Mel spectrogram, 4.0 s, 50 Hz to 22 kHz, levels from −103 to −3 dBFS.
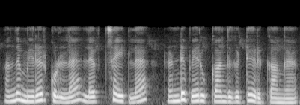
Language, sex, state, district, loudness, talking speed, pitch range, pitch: Tamil, female, Tamil Nadu, Nilgiris, -16 LUFS, 135 wpm, 180-220 Hz, 200 Hz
